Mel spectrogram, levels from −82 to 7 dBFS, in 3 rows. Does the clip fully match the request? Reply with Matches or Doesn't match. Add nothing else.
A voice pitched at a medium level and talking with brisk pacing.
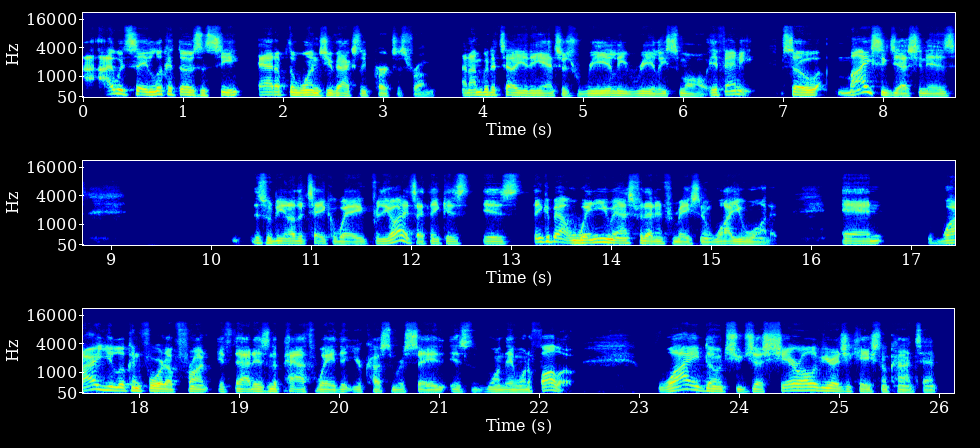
Doesn't match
